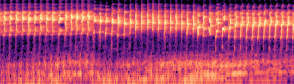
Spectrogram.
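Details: Lovebird giving a long ngekek call, used to lure other lovebirds and as a master recording for training: a rapid, high, chattering trill of harsh notes at about three per second, sustained without a break.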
